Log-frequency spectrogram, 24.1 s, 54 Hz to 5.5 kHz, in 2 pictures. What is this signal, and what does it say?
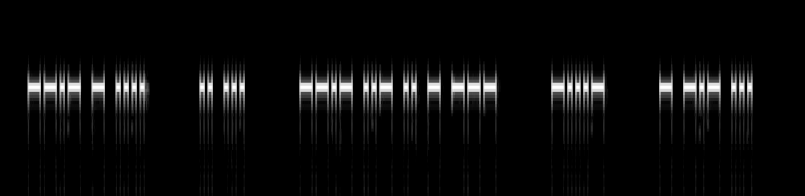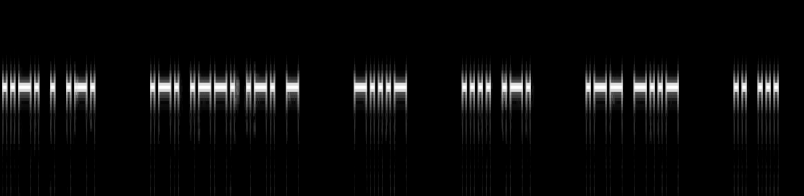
Morse code, heard as a keyed tone, about 20 wpm, 700 Hz. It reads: QTH IS QUITO <BT> TKS FER RPRT <BT> HR WX IS
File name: UK MASTER QSOs TRAINING / 20WPM / UK MASTER QSOs 0073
